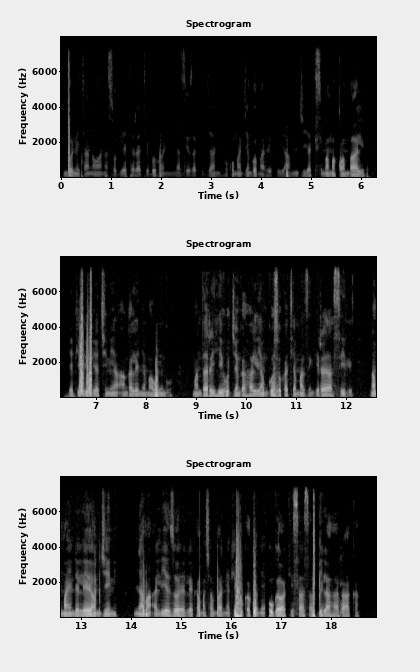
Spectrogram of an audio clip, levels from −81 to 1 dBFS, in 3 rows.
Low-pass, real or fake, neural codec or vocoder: 7.2 kHz; real; none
